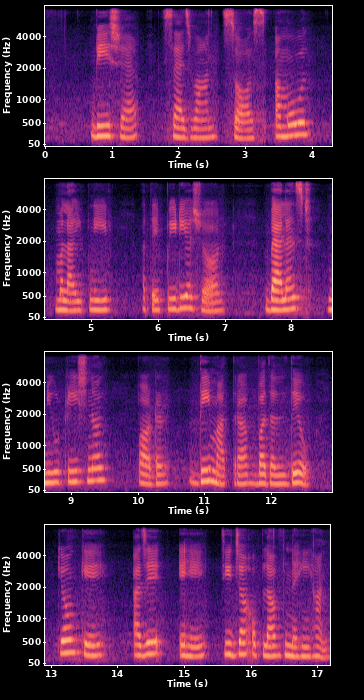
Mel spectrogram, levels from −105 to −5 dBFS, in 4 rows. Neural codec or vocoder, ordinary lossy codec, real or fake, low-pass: none; none; real; 7.2 kHz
